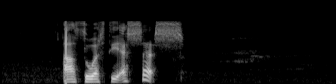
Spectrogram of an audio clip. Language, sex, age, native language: Icelandic, male, 20-29, Icelandic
